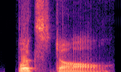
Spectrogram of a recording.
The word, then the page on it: bookstall: American English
